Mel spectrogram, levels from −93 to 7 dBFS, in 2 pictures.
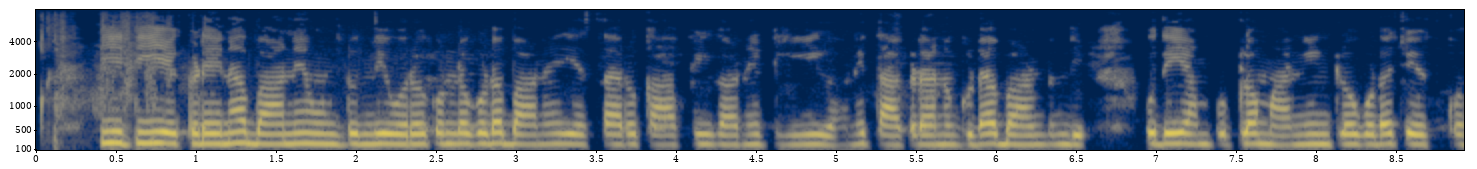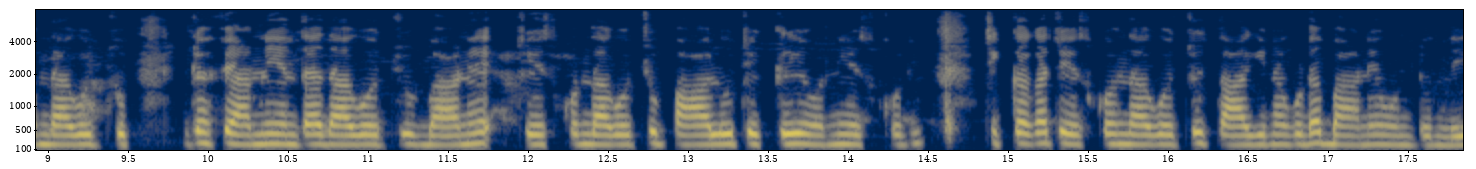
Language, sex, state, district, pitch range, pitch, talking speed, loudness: Telugu, female, Andhra Pradesh, Anantapur, 200-215 Hz, 210 Hz, 145 wpm, -16 LUFS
